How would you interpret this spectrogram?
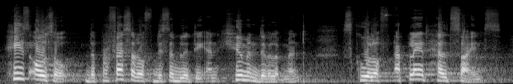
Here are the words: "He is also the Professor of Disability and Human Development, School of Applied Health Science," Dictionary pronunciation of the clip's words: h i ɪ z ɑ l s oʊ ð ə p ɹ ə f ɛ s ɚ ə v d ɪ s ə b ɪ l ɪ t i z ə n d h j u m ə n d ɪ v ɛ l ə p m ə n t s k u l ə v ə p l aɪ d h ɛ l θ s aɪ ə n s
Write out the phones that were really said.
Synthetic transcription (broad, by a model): h i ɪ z ɑ l s oʊ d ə p ɹ ə f ɛ s ɚ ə f d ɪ s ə b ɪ l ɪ t i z ə n d h j u m ə n d ɪ v ɛ l ə p m ə n t s k u l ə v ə p l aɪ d h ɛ l t s aɪ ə n s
